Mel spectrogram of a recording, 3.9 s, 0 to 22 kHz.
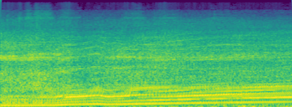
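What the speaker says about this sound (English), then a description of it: "Give y'all a little tunnel rev action right here." A BMW 1000cc motorcycle revs inside a tunnel, its engine droning loud and steady with a brief dip, then climbing in pitch, the roar echoing off the enclosed walls.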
